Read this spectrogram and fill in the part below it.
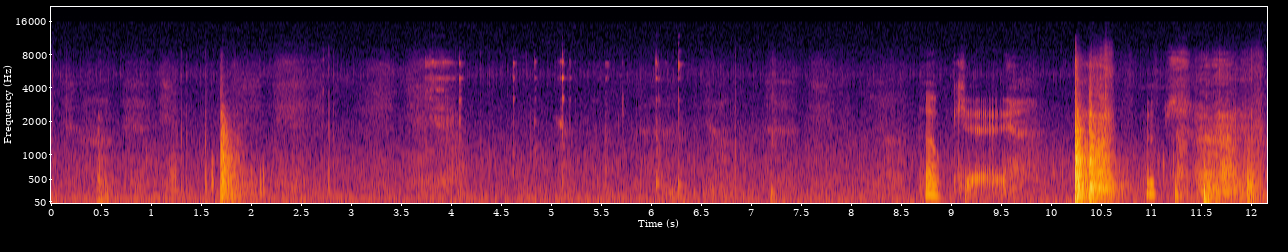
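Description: A metal fork clinks against a glass jar.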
